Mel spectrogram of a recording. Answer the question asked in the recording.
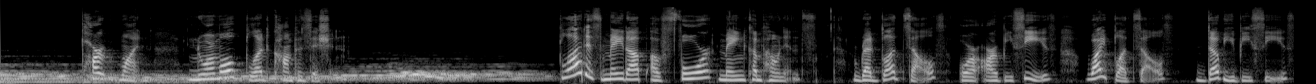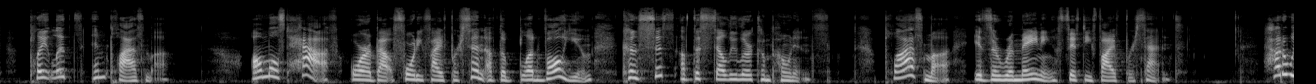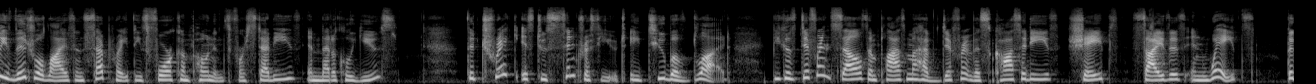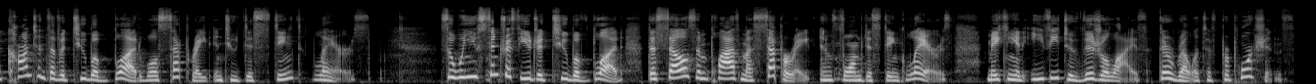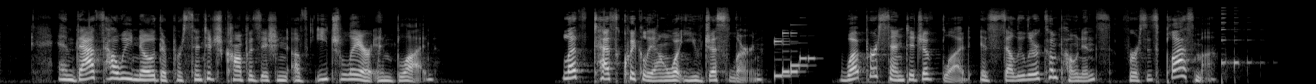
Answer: The answer is that about 45% of blood volume is cells, and 55% is plasma.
